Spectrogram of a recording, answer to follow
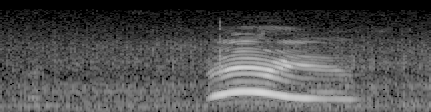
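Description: One drawn-out high call about a second in, rising and then falling in pitch, shaped like a cat's meow.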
